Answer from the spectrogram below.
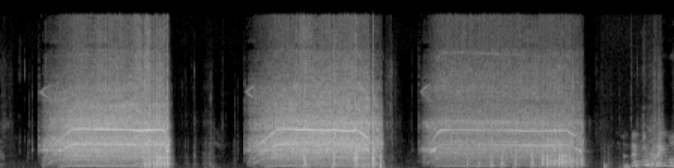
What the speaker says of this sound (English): I'm going to mark where I need to drill the holes to attach the leg to the frame.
